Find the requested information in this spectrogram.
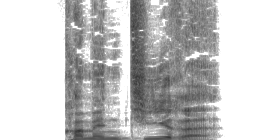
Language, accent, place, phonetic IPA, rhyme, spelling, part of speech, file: German, Germany, Berlin, [kɔmɛnˈtiːʁə], -iːʁə, kommentiere, verb, De-kommentiere.ogg
- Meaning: inflection of kommentieren: 1. first-person singular present 2. singular imperative 3. first/third-person singular subjunctive I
